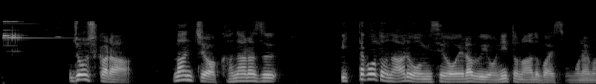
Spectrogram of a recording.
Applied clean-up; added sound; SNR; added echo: classical method log-MMSE.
